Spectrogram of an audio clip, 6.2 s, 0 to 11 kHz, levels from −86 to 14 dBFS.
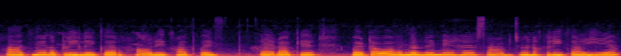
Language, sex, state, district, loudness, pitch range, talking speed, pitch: Hindi, female, Odisha, Malkangiri, -12 LUFS, 320-335 Hz, 185 wpm, 330 Hz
